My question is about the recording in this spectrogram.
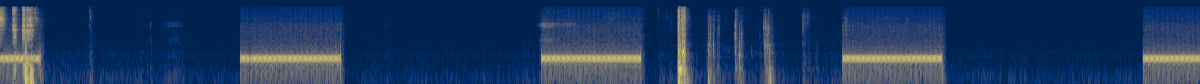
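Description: Ringback tone of an outgoing telephone call: a steady buzzing tone repeats in even on-off cycles, several rings with long silent gaps, plus a few short sharp clicks or beeps between two of the rings.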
